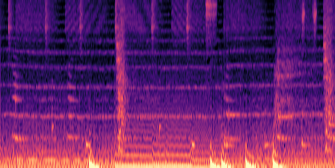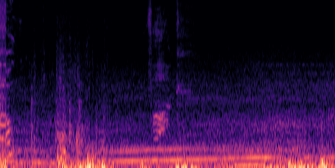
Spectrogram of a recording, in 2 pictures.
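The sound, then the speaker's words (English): A McLaren sports car engine revs hard in loud bursts, then speeds away with a steadily rising whine that grows quieter. “Tyler ignores this advice, instead speeding away in his McLaren sports car.”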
